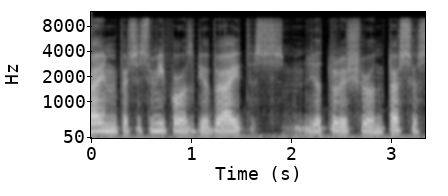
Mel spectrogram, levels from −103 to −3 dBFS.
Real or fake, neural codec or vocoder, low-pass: fake; autoencoder, 22.05 kHz, a latent of 192 numbers a frame, VITS, trained on many speakers; 9.9 kHz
